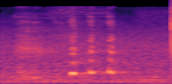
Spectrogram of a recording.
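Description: A cat lets out three short, high mews in quick succession, fairly faint against a quiet background hum, with a brief click right at the end.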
